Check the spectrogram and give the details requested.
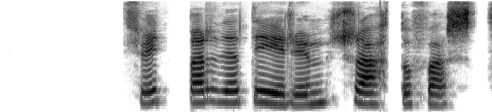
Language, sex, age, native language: Icelandic, female, 11, Icelandic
